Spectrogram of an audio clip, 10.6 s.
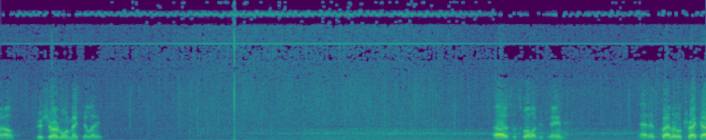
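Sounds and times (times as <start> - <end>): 
speech: 0.0 - 1.6, 7.4 - 8.6, 9.6 - 10.5
old jalopy car engine idling: 0.0 - 10.5
sharp tick: 1.6 - 9.7.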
